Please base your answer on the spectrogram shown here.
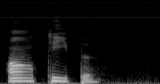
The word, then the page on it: Antibes: ɑ̃tib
